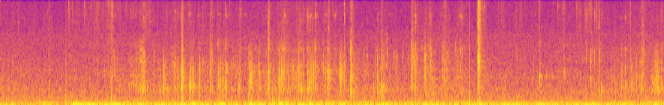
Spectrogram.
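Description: Close-miked chewing and biting of a soft dumpling: an irregular run of small wet mouth clicks and smacks starting about two seconds in, with one sharper click near the end.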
